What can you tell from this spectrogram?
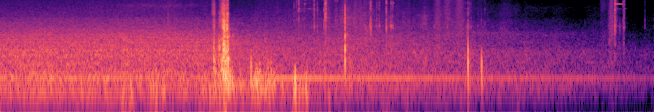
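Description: A steady background hiss that fades away. About two seconds in comes a sharp loud clunk, then several smaller clicks and a faint steady low hum, before everything cuts to silence near the end.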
